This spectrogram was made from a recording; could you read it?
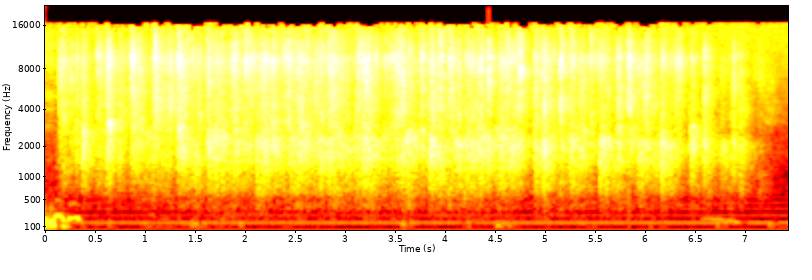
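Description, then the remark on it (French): Sustained audience applause, a dense wash of many hands clapping at a steady, fairly loud level for several seconds before starting to thin out at the end. “Merci de l'applaudir.”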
